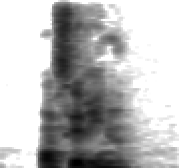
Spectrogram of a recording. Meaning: anserine
- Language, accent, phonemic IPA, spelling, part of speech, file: French, France, /ɑ̃.se.ʁin/, ansérine, adjective, LL-Q150 (fra)-ansérine.wav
